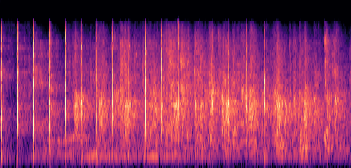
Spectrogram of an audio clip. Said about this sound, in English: For all of you whose beliefs call you to actions, I'd like to give a big round of applause.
